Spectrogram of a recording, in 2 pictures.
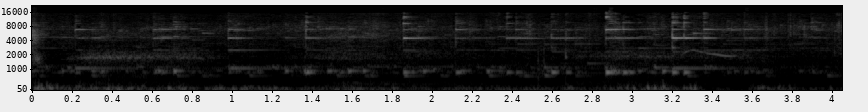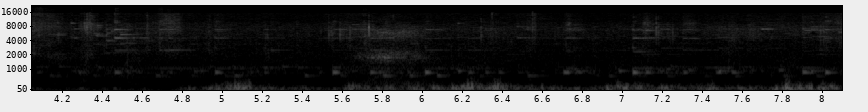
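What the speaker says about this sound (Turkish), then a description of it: "Şimdi aşağıda evdekiler meliyor. Onlar da ona meliyor." Sheep bleating on a mountain pasture during summer grazing, several calls rising over a steady rustle of the flock and a low rumble, some bleats nearby and others farther off, with no talk.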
